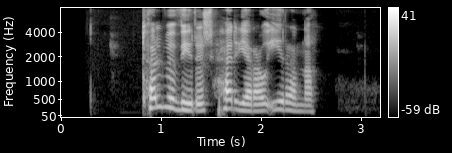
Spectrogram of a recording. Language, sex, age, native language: Icelandic, female, 50-59, Icelandic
